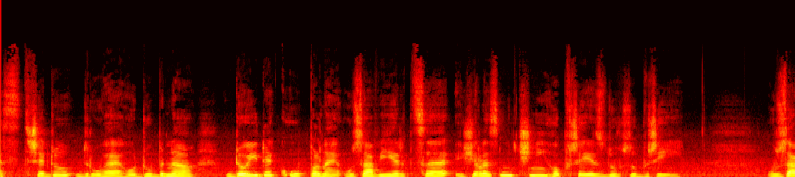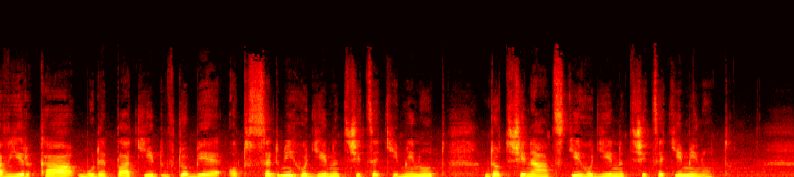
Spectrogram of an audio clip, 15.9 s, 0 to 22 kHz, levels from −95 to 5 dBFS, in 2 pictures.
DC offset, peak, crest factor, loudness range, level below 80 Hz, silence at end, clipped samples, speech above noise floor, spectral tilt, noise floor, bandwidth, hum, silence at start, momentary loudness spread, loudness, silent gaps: under 0.1%; -2 dBFS; 20 dB; 3 LU; -70 dBFS; 0.05 s; under 0.1%; 27 dB; -5.5 dB/octave; -48 dBFS; 13.5 kHz; none; 0 s; 9 LU; -21 LUFS; none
